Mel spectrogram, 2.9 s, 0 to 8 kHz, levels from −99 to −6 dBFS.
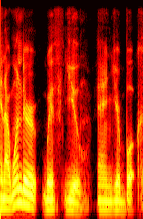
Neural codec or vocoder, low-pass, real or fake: none; 7.2 kHz; real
